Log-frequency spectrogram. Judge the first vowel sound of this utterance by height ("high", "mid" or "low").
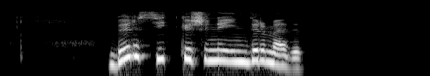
mid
